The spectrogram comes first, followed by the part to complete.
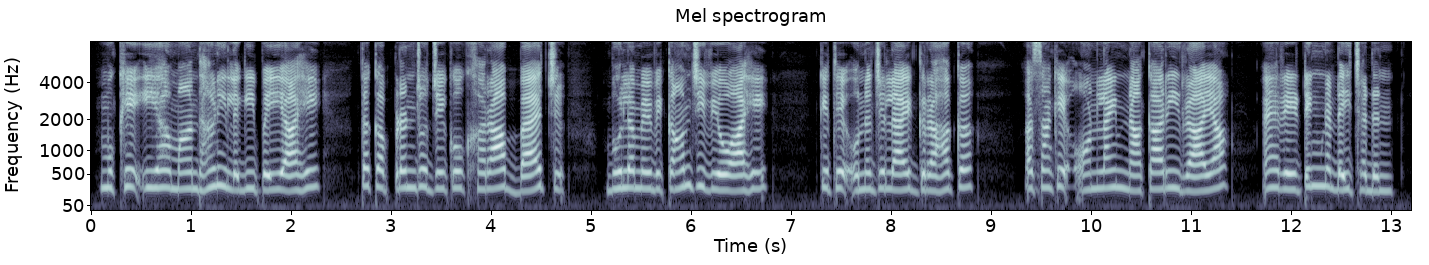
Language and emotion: Sindhi, fearful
